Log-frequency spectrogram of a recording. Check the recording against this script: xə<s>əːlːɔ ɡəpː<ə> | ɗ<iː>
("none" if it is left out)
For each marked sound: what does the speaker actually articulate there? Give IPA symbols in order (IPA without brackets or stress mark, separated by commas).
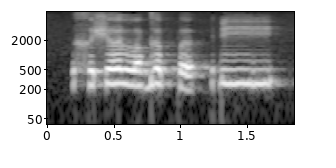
ʃ, ə, iː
